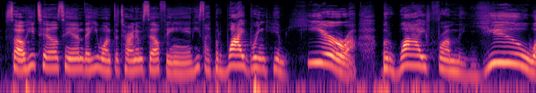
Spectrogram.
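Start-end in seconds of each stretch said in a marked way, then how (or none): 2.8-7.1 very slow, drawn-out melodrama; overdramatic. Retold or imitated. Man questioning Maurice about the visit, overdramatic. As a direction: stretch each question out with mock anguish. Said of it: "Why are you being so dramatic".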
